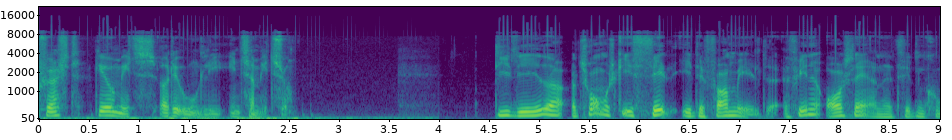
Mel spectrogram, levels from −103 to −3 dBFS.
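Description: Speech, with a resampler restarted on every block throughout. Each 40 ms block edge carries a small error, heard as a 25 Hz buzz under the speech.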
